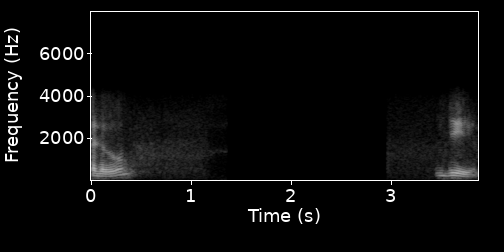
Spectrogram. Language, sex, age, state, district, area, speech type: Hindi, male, 45-60, Bihar, Vaishali, urban, conversation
